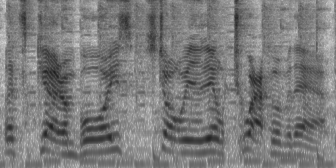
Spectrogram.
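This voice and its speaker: A man voicing rowdy, mocking male goblin guards in a fantasy game, loud and jeering. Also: sits high, unhurried, soft background music, pitched above the performer's own voice. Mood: rallying.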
